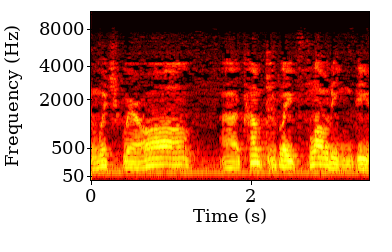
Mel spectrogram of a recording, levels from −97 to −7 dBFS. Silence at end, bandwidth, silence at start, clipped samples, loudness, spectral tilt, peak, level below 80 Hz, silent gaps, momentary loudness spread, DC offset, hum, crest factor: 0 s; 7.4 kHz; 0 s; under 0.1%; -29 LUFS; -8.5 dB/octave; -14 dBFS; -68 dBFS; none; 9 LU; under 0.1%; none; 14 dB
